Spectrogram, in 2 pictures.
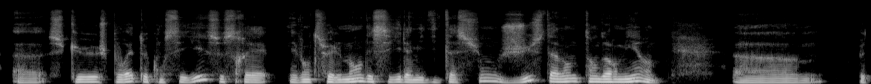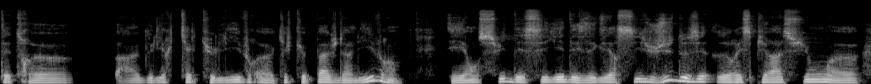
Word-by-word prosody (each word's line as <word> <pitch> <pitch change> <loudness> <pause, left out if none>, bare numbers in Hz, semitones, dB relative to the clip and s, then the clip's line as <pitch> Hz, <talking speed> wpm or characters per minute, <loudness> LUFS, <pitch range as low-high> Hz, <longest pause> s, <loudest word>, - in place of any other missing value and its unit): Heu, 95 -1 -6
ce - - -5
que 115 0 +2
je - - -6
pourrais 115 +4 +3
te 120 - -1
conseiller, 115 - -1
ce 170 - -3
serait 105 -3 -1 0.2
éventuellement 115 +4 +2
d'essayer 120 -4 +1
la 110 -2 +3
méditation 105 +8 -2
juste 140 - -2
avant 130 0 +5
de - - +1
t'endormir. 125 -1 +4 0.8
Hem, 95 +1 -5 0.4
peut-être, 100 +1 -4
heu 95 -1 -2 0.4
bah, 90 +2 -7
de 95 +2 -4
lire 100 +1 -5
quelques 110 0 -4
livres, 105 +2 -1
heu, - - -5
quelques 110 +3 -4
pages 105 -1 +1
d'un 95 -1 -1
livre 100 - +1 0.5
et 95 -1 +1
ensuite 110 +7 0
d'essayer 110 +1 +3
des 100 -2 +2
exercices 105 +5 +1
juste 145 - 0
de 160 -2 +6
zai 125 -1 +1
de 110 -2 +2
respiration, 105 +2 +1
heu, 95 -1 -1
110 Hz, 140 wpm, -21 LUFS, 100-120 Hz, 0.8 s, de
